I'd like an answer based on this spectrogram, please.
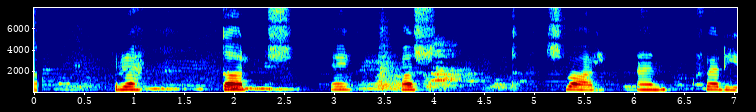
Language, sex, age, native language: Icelandic, female, 9, Icelandic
